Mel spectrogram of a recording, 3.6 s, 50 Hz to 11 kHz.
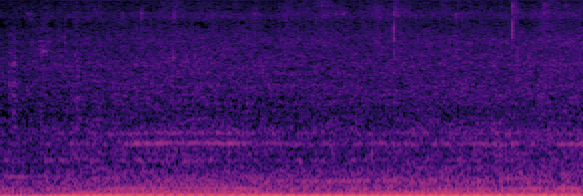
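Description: Mercedes SL500 accelerating uphill, a loud, steady low engine rumble close up inside the car, continuous without a break.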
